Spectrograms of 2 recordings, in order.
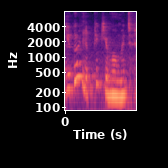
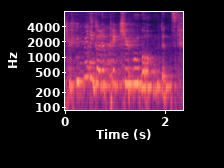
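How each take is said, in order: First: Said in the usual way. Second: Slow, laughing stress on really; wry moral of the story, slowed down; slow emphatic lesson. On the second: Shown as a demonstration. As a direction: lean on "really", drawn out.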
